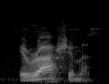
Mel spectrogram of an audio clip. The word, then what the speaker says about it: Hiroshima: president would like to see you sir it's pronounced hiroshima if you're going to remove it from the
